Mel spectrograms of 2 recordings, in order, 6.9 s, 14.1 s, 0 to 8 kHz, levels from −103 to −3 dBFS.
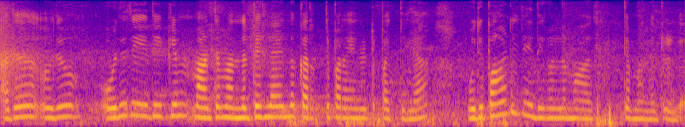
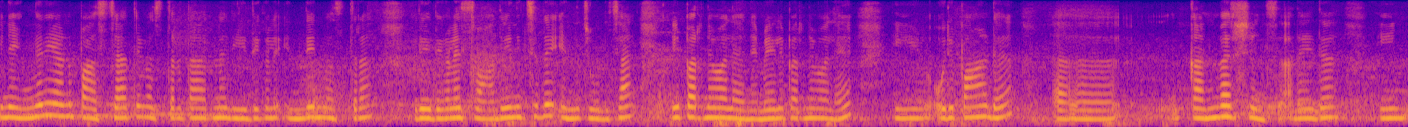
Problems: background sounds at intervals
